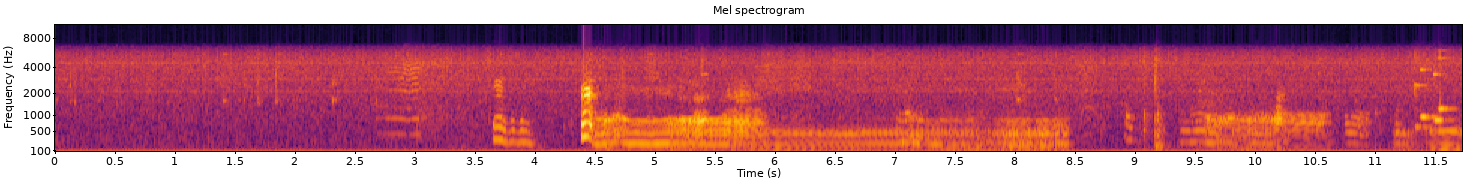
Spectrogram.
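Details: Critically ill dog growling while playing a tug game with a younger female companion dog, relaxed and not aggressive: low rumbling growls with harmonic, broken bursts from about four seconds on, brief whimper-like yips between.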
